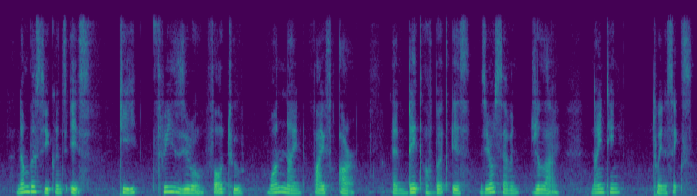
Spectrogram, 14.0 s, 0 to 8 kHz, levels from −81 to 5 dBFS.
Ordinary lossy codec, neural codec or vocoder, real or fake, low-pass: none; codec, 44.1 kHz, 7.8 kbps, DAC; fake; 7.2 kHz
